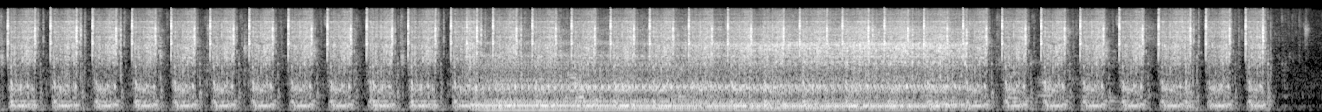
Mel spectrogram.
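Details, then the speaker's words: Winnebago Revel RV fresh-water pump after adding an accumulator tank; small pump chatters on and off about three times a second then runs steadily, still cycling but far less often than without the tank. "so the pump still goes on and off but not nearly as often as it did without the tank"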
